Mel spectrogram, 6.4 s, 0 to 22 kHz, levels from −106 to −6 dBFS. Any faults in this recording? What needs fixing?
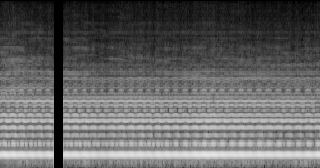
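At 1.08 s the music drops out abruptly. Silence lasts 185 ms. The music resumes at 1.27 s. This is a playback stall. The player likely ran short of buffered data, or its audio thread was blocked, so nothing reached the output until it recovered. A larger playback buffer and a high-priority audio thread would prevent it.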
